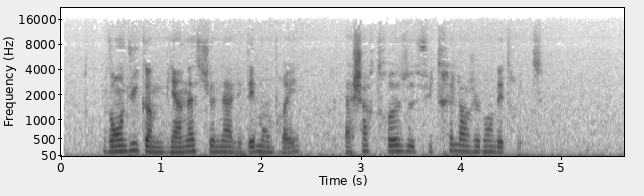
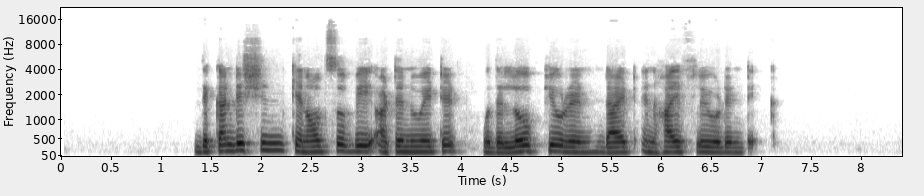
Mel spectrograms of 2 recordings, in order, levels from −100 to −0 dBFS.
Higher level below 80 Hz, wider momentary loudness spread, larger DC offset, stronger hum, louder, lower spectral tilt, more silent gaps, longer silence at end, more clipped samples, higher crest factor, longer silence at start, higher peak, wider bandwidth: first, -48 dBFS vs -70 dBFS; first, 14 LU vs 9 LU; neither; neither; second, -31 LUFS vs -19 LUFS; second, -5 dB/octave vs -8 dB/octave; neither; second, 0 s vs 1.45 s; neither; about the same, 20 dB vs 18 dB; second, 0.05 s vs 1.35 s; second, -12 dBFS vs -2 dBFS; first, 16.5 kHz vs 10.5 kHz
